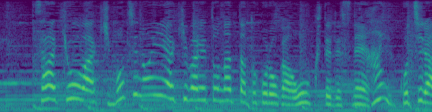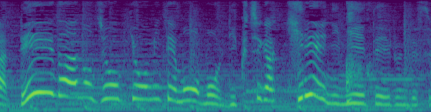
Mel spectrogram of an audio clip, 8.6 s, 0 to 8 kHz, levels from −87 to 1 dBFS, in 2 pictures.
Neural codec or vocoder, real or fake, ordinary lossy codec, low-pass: none; real; none; none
